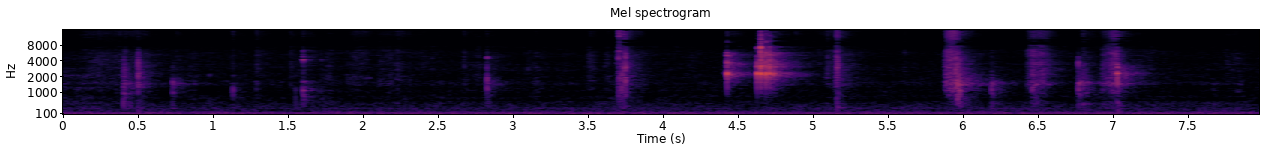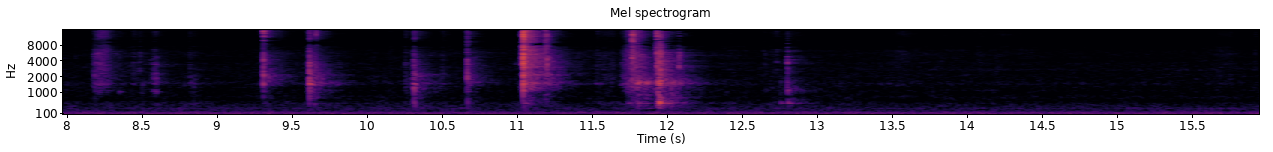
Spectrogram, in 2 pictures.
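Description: A polymer-stocked 9mm carbine being taken apart by hand: scattered plastic and metal clicks and clacks as parts are pushed out and the stock halves are pulled open, the two sharpest snaps near the end. A steady low hum runs underneath.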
